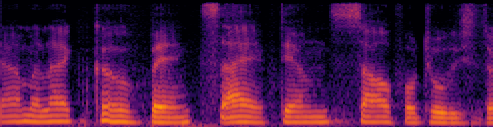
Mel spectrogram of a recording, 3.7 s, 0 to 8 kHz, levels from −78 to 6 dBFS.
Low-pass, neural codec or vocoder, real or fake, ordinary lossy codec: 7.2 kHz; codec, 16 kHz in and 24 kHz out, 0.4 kbps, LongCat-Audio-Codec, fine tuned four codebook decoder; fake; none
